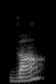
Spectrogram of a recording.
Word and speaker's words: vin: But if you don't hear the difference between vent, which is wind, vont, which is go, and vin, which is wine, and if you can't pronounce those correctly, you're probably having a hard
